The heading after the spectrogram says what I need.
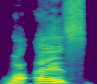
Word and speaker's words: as: HELLO hello, रैन, एज, FAST फास्ट, एज ही, एस को एस नहीं पढ़िएगा, इस एस को एज पढ़ते हैं, ठीक है। यहाँ पे ए का उच्चारण दोस्तों आय के रूप में होगा, एस का उच्चारण आपको जो है शुरुआत से यहाँ पे बता ही रहा हूं कि एस का उच्चारण दोस्तों यहाँ पे जो है ना आपको ज के रूप में करना है। तो यहाँ आप देखिए रैन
